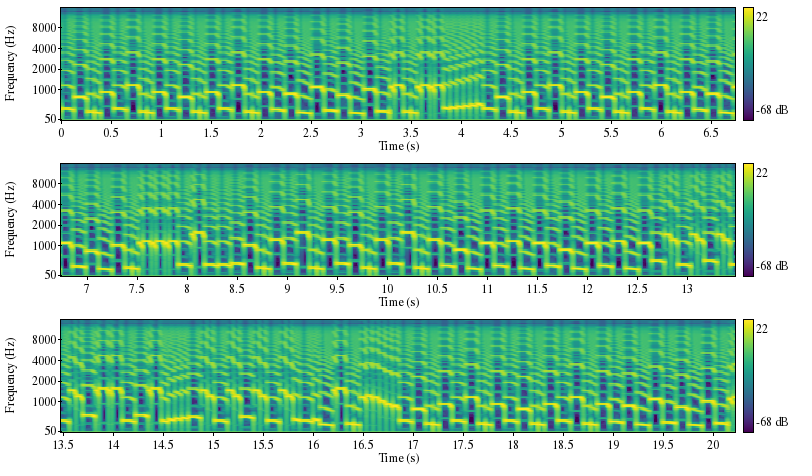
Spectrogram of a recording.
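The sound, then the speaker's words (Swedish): Frantic retro computer game music from a game's intro plays throughout, a loud, busy stream of fast, bleeping electronic notes racing up and down in quick runs, with no voices. “om vi tar och lyssnar lite grann på musiken till Fat Worm Blows a Sparky”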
